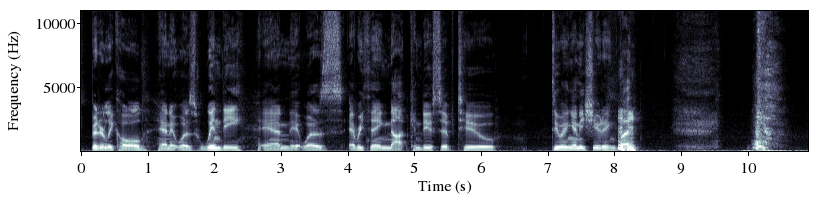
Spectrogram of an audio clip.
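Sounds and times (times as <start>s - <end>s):
speech: 0.2s - 6.3s, 7.1s - 8.4s
person sneezing outdoors on a bitterly cold windy day: 9.3s - 10.7s.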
